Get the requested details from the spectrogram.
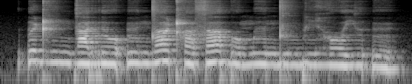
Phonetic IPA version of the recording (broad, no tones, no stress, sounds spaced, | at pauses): ʔ ɨ ɖʱ i ŋ ɡ a rʲ o ʔ ʉ n d ɐ ʈʰ ɐ s ɐ ɠ o m ɨ n d i m b i ɦ o j ɨ ʔ ʉ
